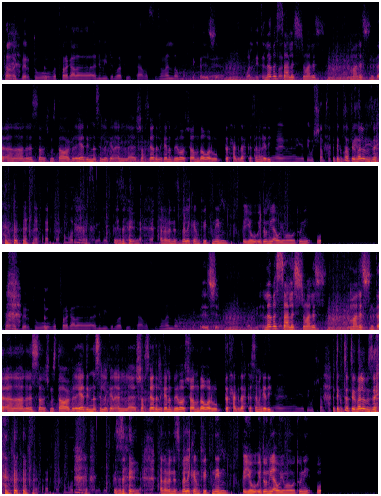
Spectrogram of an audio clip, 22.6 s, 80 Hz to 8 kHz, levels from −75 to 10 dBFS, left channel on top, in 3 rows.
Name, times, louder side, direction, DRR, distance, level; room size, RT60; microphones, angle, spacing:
voice 1, 0.0-5.9 6.6-6.9 12.6-15.8 16.2-17.2 17.6-17.7 18.0-18.5, left 4 dB, 85° left, 1.3 m, -42 dB
sound 1, 3.5-11.0, right 2 dB, 30° right, 0.9 m, -36 dB
voice 2, 4.0-4.4 5.2-6.5 6.9-13.0 14.0-15.8 16.5-16.9 17.3-21.5, right 6 dB, 60° right, 0.4 m, -25 dB
sound 2, 14.7-20.9, right 1 dB, 15° right, 2.2 m, -47 dB
head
